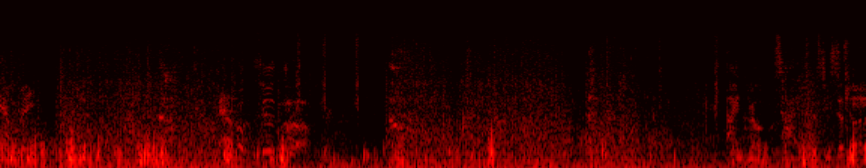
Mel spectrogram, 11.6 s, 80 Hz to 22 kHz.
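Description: Gunfire from a weapon in the video game Killing Floor 2, heavy repeated shots and bursts running through the whole stretch, loud and close, with someone talking over it.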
